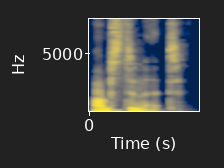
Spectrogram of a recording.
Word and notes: obstinate: British English; ɒ

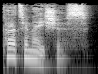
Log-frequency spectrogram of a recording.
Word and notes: pertinacious: British English

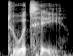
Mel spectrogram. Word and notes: to a T: idiom

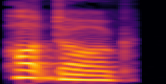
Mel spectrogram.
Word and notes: hotdog: American English; ɑː

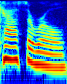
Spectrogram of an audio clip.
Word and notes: casserole: noun

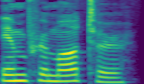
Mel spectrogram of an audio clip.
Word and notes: imprimatur: American English; ɚ

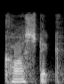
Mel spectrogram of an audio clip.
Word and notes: caustic: American English; ɑː

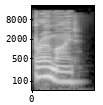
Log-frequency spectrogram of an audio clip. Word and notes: bromide: British English; əʊ

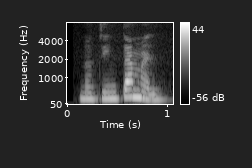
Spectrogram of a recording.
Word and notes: notzintamal: Náhuatl

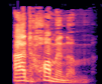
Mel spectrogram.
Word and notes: ad hominem: British English

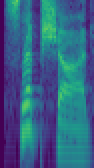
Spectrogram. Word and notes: slipshod: American English; ɑː

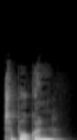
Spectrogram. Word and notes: toboggan: British English

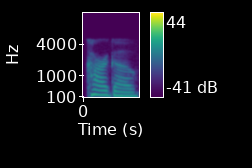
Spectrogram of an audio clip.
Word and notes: cargo: noun

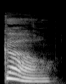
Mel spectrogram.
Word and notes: girl: British English; ɜː

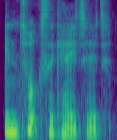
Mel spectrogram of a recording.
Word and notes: intoxicated: British English

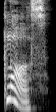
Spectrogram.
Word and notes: class: British English; ɑ

